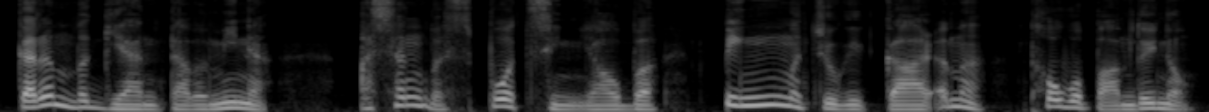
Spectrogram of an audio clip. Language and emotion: Manipuri, disgusted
